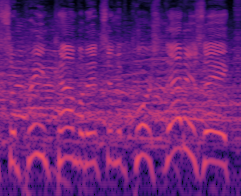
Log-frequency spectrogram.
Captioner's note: crowd chatter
